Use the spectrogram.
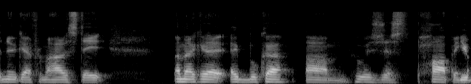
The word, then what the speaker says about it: Emeka Egbuka: This year, he has the new guy from Ohio State, Emeka Egbuka, who is just popping you off.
